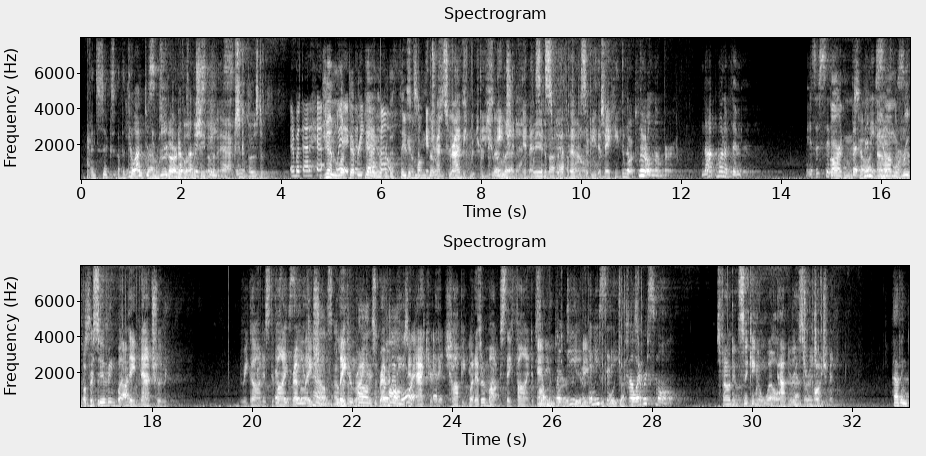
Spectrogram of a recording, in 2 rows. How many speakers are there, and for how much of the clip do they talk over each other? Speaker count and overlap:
7, about 61%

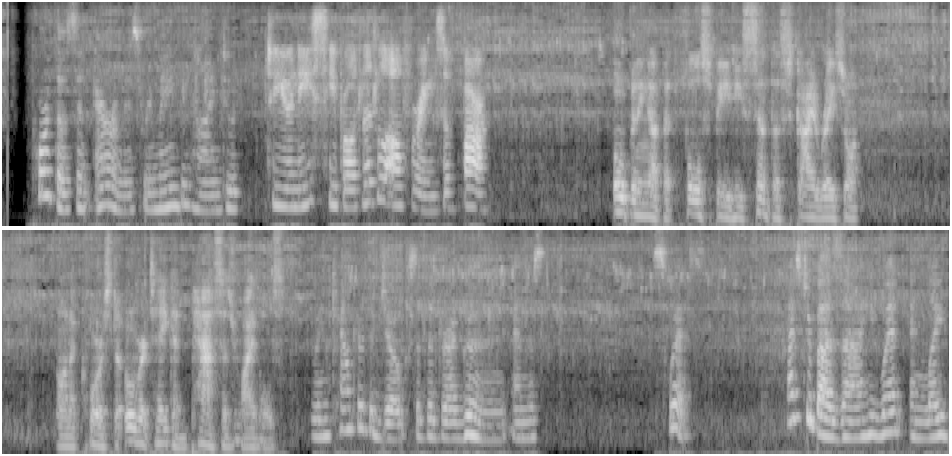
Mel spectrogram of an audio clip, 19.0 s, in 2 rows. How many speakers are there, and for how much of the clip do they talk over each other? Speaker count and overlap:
3, no overlap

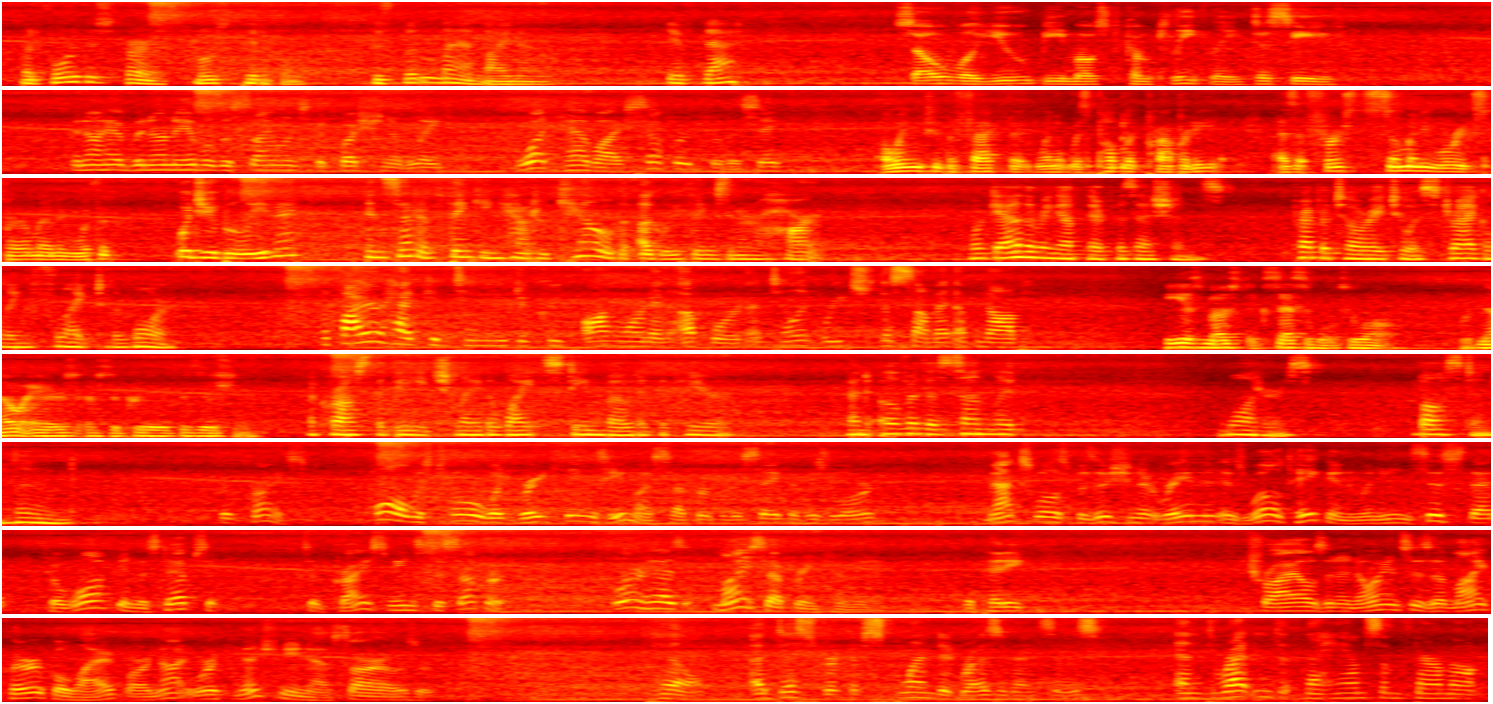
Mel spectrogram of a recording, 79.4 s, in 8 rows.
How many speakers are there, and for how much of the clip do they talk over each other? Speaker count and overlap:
8, no overlap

